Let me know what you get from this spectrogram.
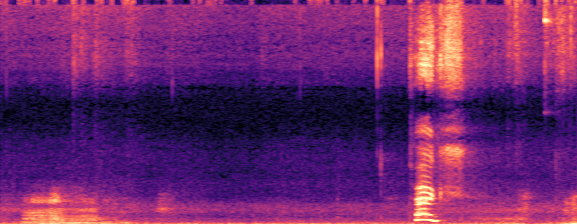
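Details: Borzoi and Collie puppy playing tug together indoors: a low rumbling growl in the first second, then quiet, then a sudden high, sliding whine near the end, followed by more soft growling.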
